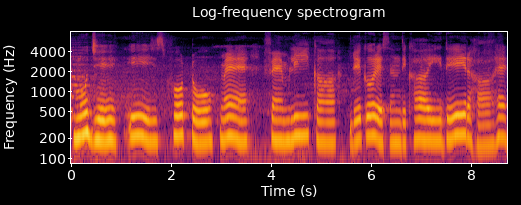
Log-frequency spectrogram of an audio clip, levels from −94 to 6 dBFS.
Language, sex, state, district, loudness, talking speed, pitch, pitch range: Hindi, female, Madhya Pradesh, Umaria, -15 LUFS, 75 wpm, 190 Hz, 180-210 Hz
